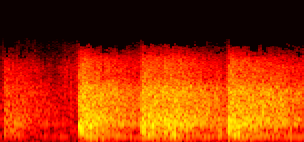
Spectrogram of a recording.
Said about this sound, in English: To continue our story, the addition of Kit Carson's musket to the Lone Ranger's well-placed gunfire soon had a telling effect.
